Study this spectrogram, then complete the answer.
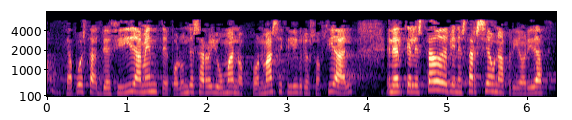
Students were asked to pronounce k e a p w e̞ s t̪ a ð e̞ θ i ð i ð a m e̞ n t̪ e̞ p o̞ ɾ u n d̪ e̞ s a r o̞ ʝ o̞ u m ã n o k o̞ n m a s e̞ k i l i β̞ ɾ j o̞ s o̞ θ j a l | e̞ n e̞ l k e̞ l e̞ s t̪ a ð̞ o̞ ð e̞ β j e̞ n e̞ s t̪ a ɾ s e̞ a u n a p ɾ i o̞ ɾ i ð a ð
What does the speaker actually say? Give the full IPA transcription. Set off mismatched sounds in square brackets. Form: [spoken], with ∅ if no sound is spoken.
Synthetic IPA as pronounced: k e a p w e̞ s t̪ a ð e̞ θ i ð i ð a m [ẽ̞] n t̪ e̞ p o̞ ɾ u n d̪ e̞ s a r o̞ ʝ o̞ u m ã n o k o̞ n m a s e̞ k i l i β̞ ɾ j o̞ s o̞ θ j a l | e̞ n e̞ l k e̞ l e̞ s t̪ a ð̞ o̞ ð e̞ β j e̞ n e̞ s t̪ a ɾ s e̞ a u n a p ɾ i o̞ ɾ i ð a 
